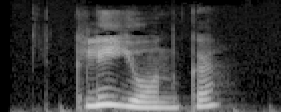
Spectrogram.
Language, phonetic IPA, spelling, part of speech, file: Russian, [klʲɪˈjɵnkə], клеёнка, noun, Ru-клеёнка.ogg
- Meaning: oilcloth, oilskin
